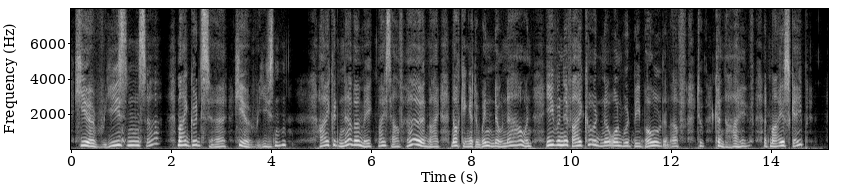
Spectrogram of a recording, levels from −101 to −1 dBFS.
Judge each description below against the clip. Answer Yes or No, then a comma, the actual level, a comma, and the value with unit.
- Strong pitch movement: Yes, wide, 5.8 semitones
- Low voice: No, high, 195 Hz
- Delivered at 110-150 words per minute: Yes, average, 145 wpm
